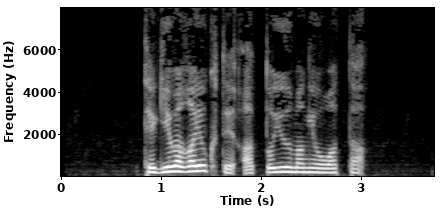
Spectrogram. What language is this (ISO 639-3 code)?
jpn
